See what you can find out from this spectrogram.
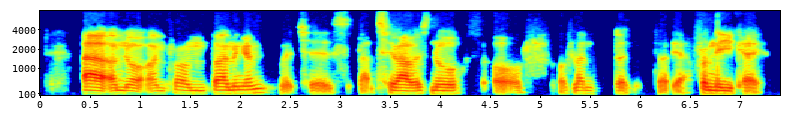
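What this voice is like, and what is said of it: English accent from the UK. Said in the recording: “you do have an accent”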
